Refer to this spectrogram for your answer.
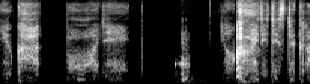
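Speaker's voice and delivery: stealthy, sneaky whisper. A player's character sneaks up behind Wylas: sneaky whisper. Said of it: "just very sneaky and just whisper".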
